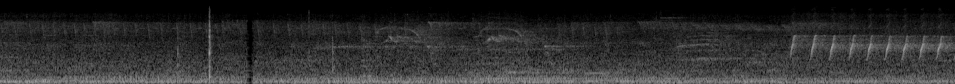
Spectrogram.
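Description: Wild birds calling over a steady low background hum: a few short rising-and-falling chirps around the middle, then a fast trill of sharp notes, about seven a second, near the end. A single sharp click about two seconds in.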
